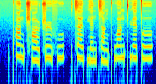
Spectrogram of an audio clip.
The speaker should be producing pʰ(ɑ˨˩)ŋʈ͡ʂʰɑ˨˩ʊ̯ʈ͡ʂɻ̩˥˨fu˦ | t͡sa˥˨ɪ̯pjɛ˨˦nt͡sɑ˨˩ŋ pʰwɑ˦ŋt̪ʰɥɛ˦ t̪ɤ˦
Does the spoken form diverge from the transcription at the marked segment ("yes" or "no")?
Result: yes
